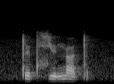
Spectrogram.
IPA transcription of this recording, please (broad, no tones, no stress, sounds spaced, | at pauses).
t ɛ t ɕ e ŋ a t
